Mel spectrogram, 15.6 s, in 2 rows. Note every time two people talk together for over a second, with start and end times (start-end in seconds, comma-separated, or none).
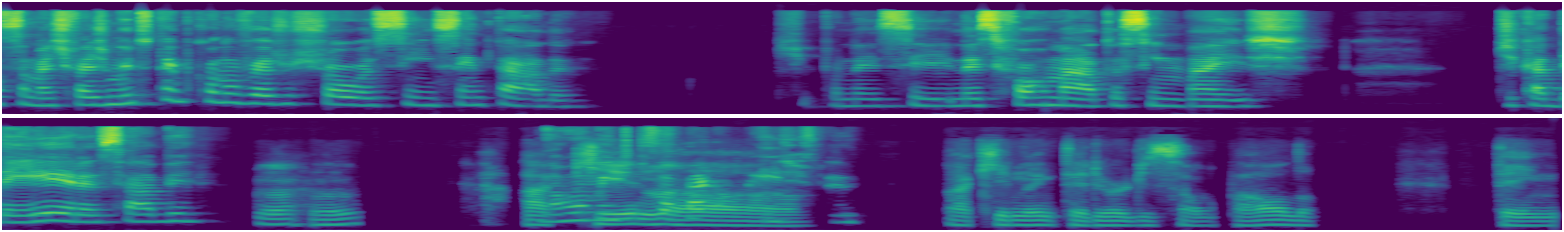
10.5-11.9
